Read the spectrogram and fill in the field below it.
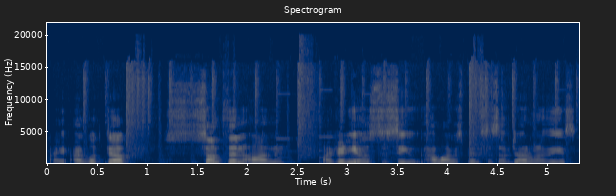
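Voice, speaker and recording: A man's voice: on the low side, steady tone, moderate pace, a little mellow. Casual man reviewing toys over music. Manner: rambling, thinking aloud as he handles things. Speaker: toy review channel host. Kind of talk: casual hands-on product review.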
